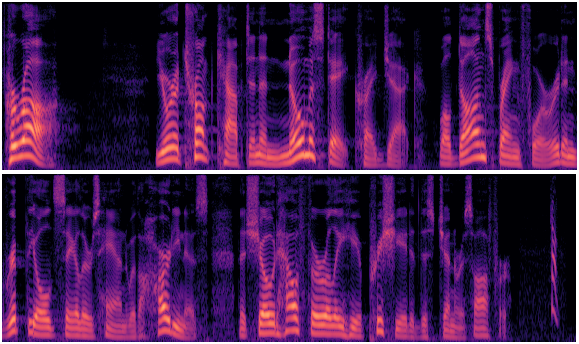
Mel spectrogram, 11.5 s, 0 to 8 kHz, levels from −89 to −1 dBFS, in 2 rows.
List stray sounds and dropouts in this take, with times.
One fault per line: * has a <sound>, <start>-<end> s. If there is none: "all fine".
* has a chirp, 11.2-11.4 s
